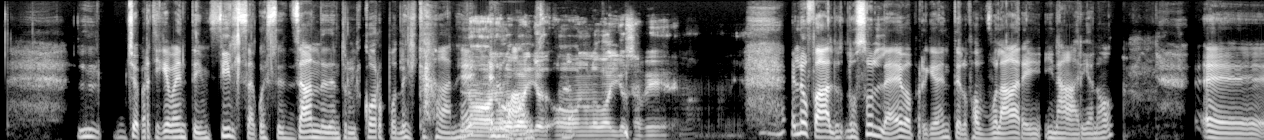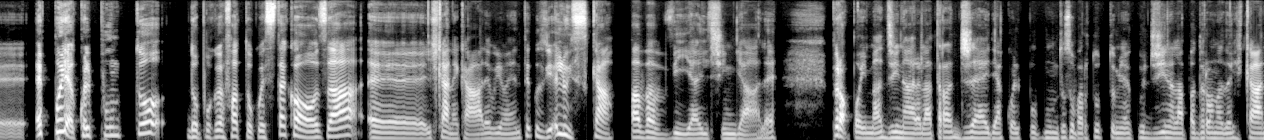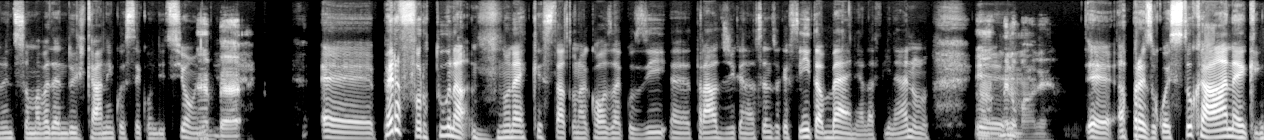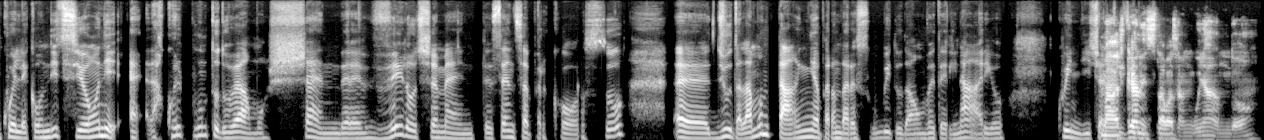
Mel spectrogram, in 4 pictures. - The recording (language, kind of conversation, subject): Italian, podcast, Qual è stata la tua esperienza di incontro con animali selvatici durante un’escursione?
- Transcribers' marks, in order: "cioè" said as "ceh"; chuckle; tapping; chuckle; "cioè" said as "ceh"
